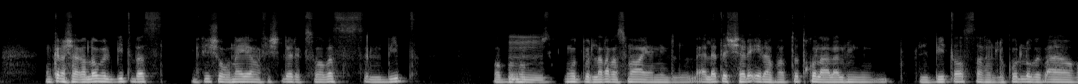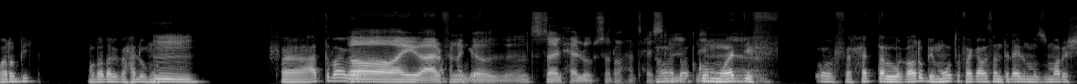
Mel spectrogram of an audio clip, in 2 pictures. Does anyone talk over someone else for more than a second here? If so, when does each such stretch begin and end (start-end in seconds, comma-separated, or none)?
17.3-18.6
